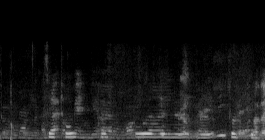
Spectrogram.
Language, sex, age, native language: Icelandic, female, 10, Icelandic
